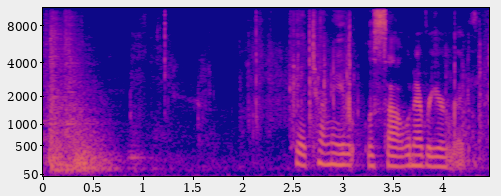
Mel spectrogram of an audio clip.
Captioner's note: door thuds shut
